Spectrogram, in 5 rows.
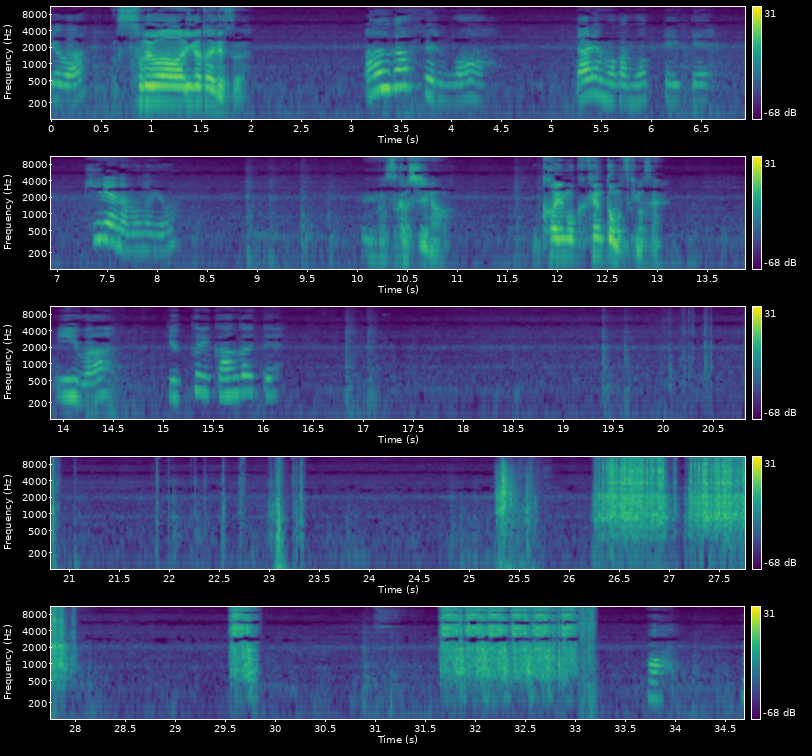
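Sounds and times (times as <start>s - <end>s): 
speech: 0.0s - 2.1s, 3.1s - 4.4s, 5.2s - 6.7s, 7.3s - 8.3s, 10.0s - 11.0s, 11.8s - 13.1s, 14.0s - 16.2s
folding typewriter key taps and clunks: 21.9s - 23.4s, 25.3s - 28.0s
folding typewriter type bars jamming with rasping grinding: 22.2s - 23.4s, 25.3s - 28.0s, 29.6s - 29.9s, 31.6s - 33.2s.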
